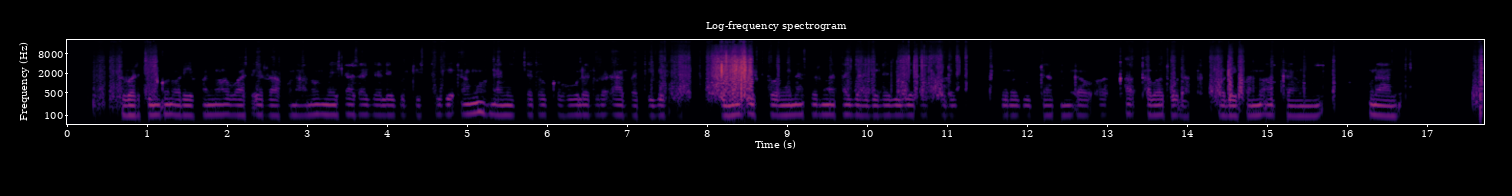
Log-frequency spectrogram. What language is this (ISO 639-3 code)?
orm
